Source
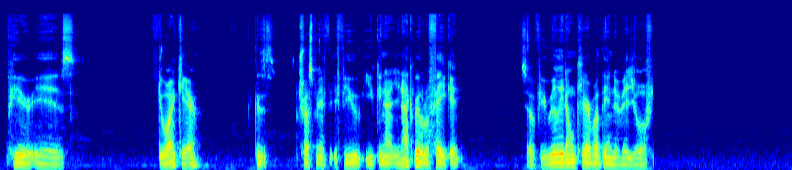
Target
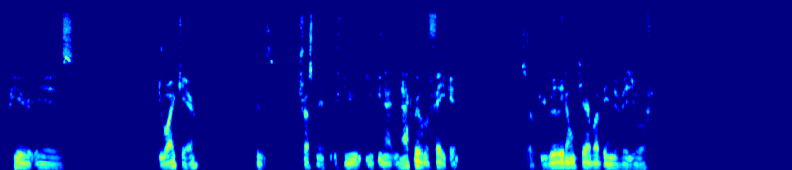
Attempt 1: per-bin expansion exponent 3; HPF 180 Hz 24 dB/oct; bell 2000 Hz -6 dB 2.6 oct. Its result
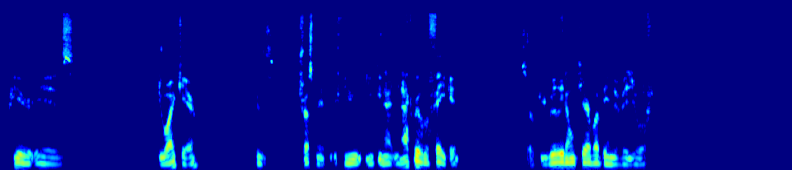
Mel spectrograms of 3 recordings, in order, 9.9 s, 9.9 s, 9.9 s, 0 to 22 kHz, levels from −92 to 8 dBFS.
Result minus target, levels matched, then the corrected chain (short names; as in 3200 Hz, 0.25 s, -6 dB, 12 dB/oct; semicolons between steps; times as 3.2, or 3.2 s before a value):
125 Hz band -4.5 dB
per-bin expansion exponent 3; HPF 75 Hz 24 dB/oct; bell 2000 Hz -6 dB 2.6 oct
